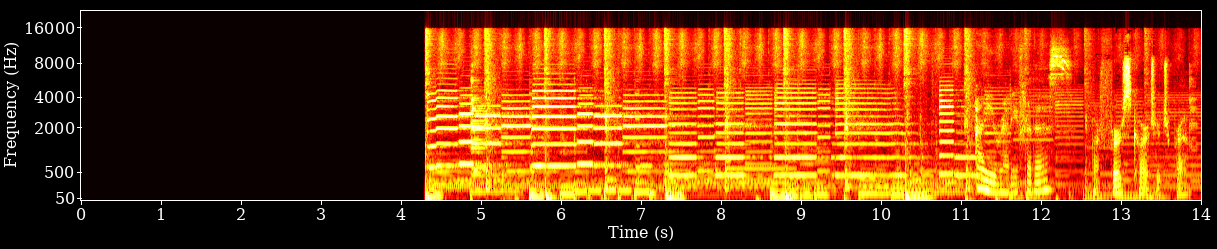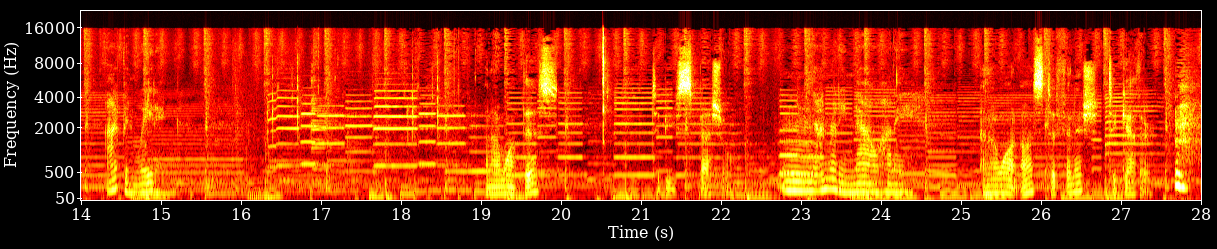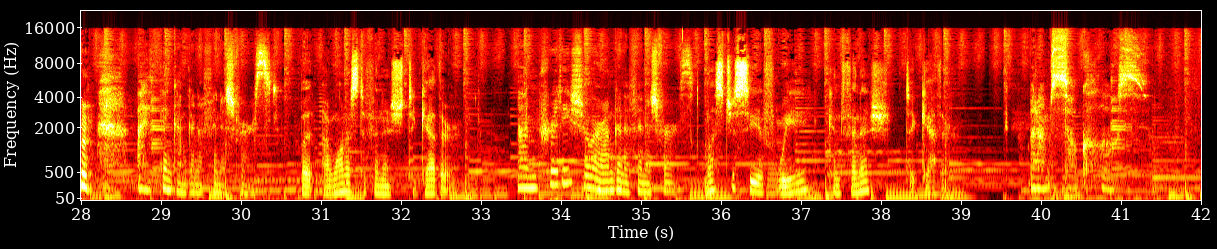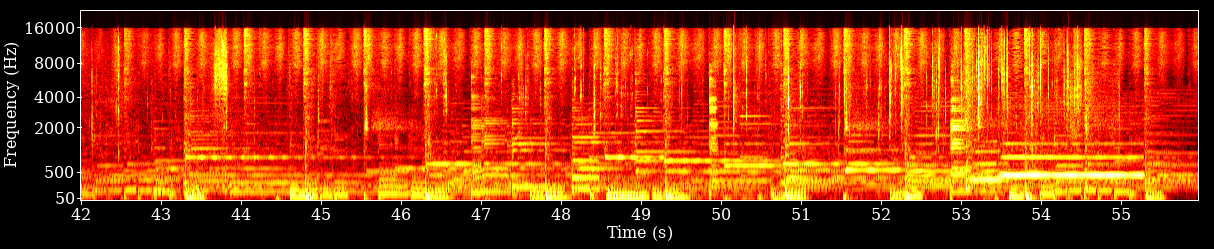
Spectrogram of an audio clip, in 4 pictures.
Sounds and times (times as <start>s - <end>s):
Music: 4.3s - 55.9s
Speech: 11.2s - 15.0s, 22.8s - 24.3s, 25.3s - 27.4s, 28.7s - 32.8s, 33.5s - 39.0s.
